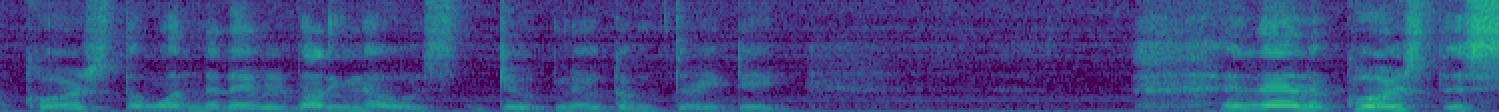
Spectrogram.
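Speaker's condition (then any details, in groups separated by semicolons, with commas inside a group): Cerebral palsy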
